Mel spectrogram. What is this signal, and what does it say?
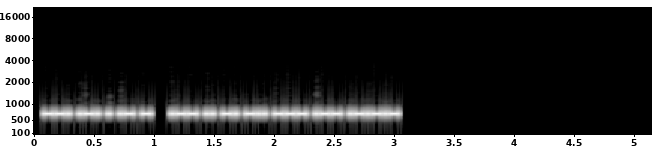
Morse code, heard as a keyed tone, about 50 wpm, 700 Hz. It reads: GREAT WINDOW.
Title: Sentences from Top 1600 Words 50wpm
